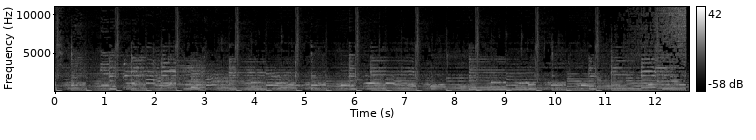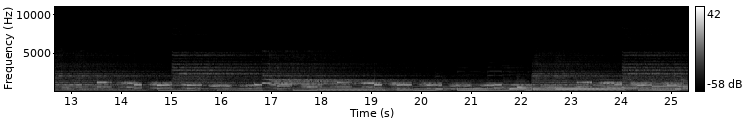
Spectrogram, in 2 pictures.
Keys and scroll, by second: 22.5 ctrl+s, 23.6 ctrl+d.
